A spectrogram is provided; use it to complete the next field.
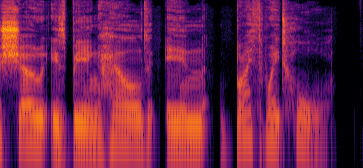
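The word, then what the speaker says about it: Bythwaite: Well, admission is free and the show is being held in Bithweight Hall. Sorry, how do you spell that? B Y T H W A I T E. Bweight.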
